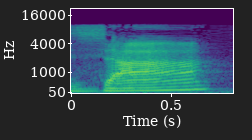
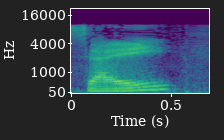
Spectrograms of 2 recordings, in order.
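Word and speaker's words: ز: Next one is the za, or some people call this zay, and this is the Z sound.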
